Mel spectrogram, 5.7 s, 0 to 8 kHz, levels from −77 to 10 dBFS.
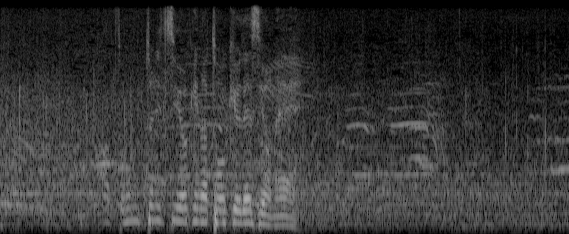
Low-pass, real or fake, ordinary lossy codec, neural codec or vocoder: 7.2 kHz; real; none; none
